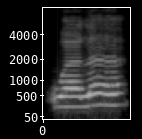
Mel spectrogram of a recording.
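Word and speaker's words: وَلَا: Cara membacanya adalah dengan panjang 2 harokat.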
